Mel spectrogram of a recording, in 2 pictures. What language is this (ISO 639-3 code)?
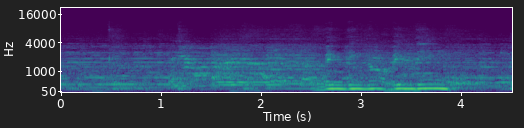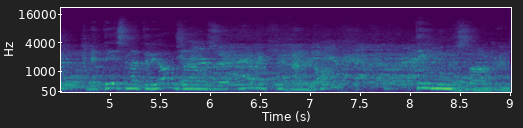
nld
